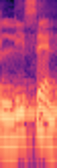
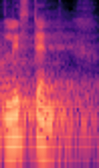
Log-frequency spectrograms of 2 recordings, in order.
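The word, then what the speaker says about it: listened: অবিশ্বাস্য মানে যেটা বিশ্বাস করা যায় নাফ যেটা লিসেন্ড উচ্চারণটা হবে লিসেন্ড নট লিসেন্ড উচ্চারণটা হবে লিসেন্ড এল আই এস টিই এনডি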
